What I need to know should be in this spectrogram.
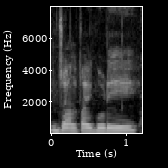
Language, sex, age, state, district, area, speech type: Nepali, female, 60+, West Bengal, Jalpaiguri, urban, spontaneous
